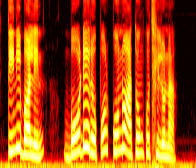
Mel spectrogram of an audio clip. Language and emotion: Bengali, neutral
